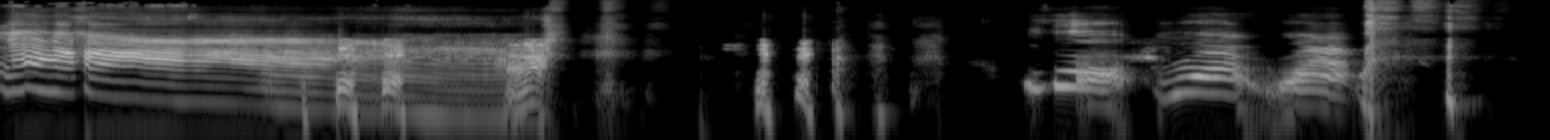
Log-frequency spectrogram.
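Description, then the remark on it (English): A voice does a feeble, whiny imitation of a T-Rex roar: a thin, wavering, high-pitched wail lasting a couple of seconds, followed by short clicks and bursts of strained vocal noise. “Oh, it'd be so shit if a T-Rex just sounded like... like when it roars, instead of like doing like a big bellowing roar like it does in the movie, it just goes...”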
